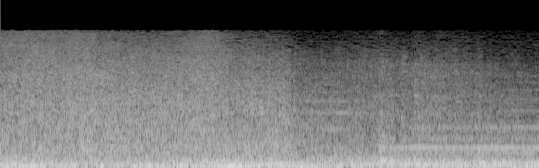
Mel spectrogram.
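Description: Film sound effects of a ship's hull breaking in half: a loud, deep rumbling crash that thins out about two seconds in. A steady held tone comes in about three seconds in.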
